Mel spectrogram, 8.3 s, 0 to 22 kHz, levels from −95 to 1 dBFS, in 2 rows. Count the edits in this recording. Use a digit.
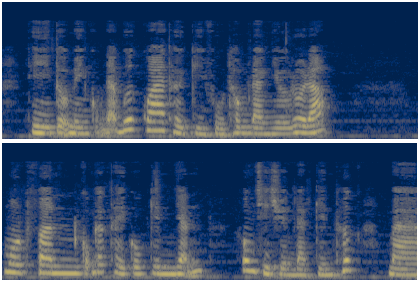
1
